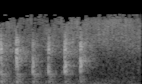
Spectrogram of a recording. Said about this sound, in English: Rap on the door, Olson. Okay.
